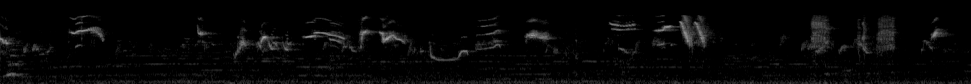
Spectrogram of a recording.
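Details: Oriental magpie-robin from Salatiga, a former third-place contest winner, singing busily: varied looping whistles, descending slurs and harsh buzzy notes in uneven bursts.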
